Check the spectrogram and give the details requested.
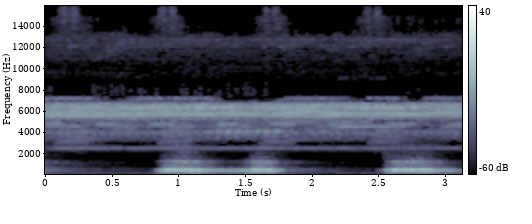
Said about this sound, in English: And as it vocalizes, it extends the neck outward about as far as it can possibly go. It gives this deep, low sound. When I was making this recording of the bare-throated tiger heron, it was nightfall, And that's when this bird begins to call.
